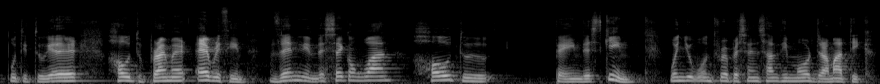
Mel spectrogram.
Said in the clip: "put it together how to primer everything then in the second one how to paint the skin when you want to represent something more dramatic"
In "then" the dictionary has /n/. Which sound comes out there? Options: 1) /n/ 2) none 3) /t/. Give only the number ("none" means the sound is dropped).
1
